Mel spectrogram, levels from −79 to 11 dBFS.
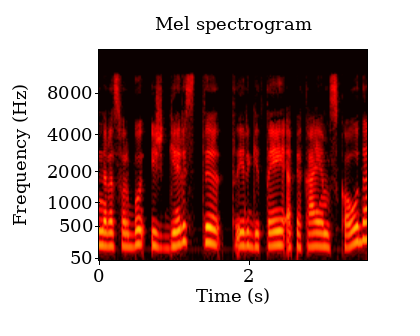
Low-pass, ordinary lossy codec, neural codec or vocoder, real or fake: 10.8 kHz; MP3, 64 kbps; none; real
